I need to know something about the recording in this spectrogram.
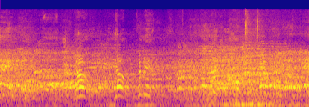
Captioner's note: crowd murmuring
